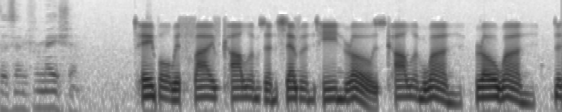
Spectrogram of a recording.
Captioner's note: computerized Voice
